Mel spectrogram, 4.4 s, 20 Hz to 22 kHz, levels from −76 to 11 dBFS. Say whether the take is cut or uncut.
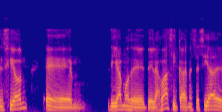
uncut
